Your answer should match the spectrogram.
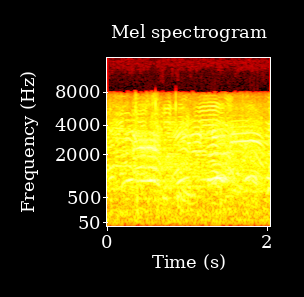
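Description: Several voices shouting and calling out at once during a soccer match, overlapping and unclear, with louder calls about half a second and a second and a half in.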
